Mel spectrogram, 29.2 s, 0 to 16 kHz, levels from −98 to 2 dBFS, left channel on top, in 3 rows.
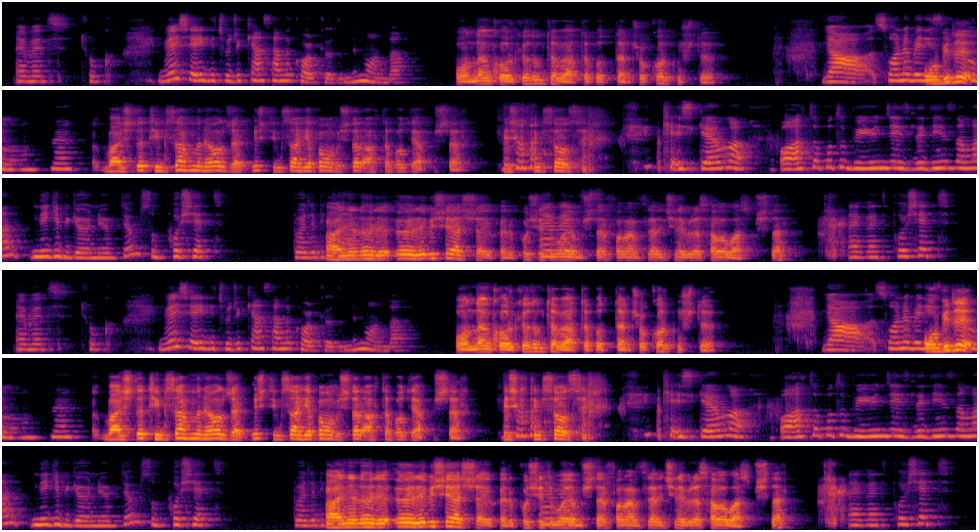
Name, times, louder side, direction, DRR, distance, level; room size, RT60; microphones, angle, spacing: voice 1, 0.1-0.6 0.9-1.0 1.3-4.0 8.2-10.5 14.7-15.1 16.0-17.2 17.5-21.6 22.4-23.1 24.9-25.3 28.0-29.0, left 1 dB, 10° left, 0.9 m, -35 dB
voice 2, 4.5-7.1 7.9-8.1 9.2-9.7 10.8-14.4 14.8-15.8 22.7-27.3 27.7-27.9, right 5 dB, 60° right, 0.5 m, -27 dB
10.5 x 10.5 x 4.4 m
head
